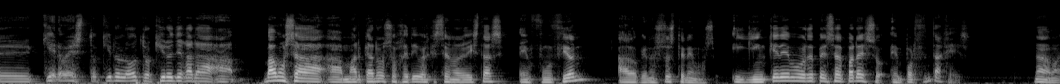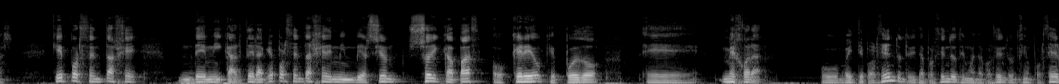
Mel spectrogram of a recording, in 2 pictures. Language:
Spanish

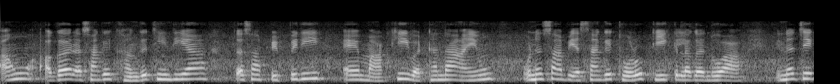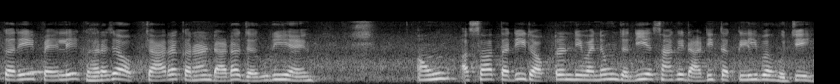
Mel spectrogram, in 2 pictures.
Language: Sindhi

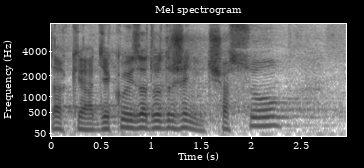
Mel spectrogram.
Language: Czech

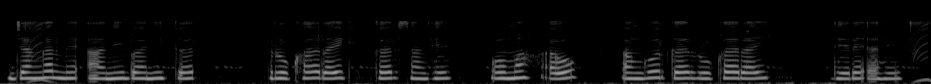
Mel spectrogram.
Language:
Chhattisgarhi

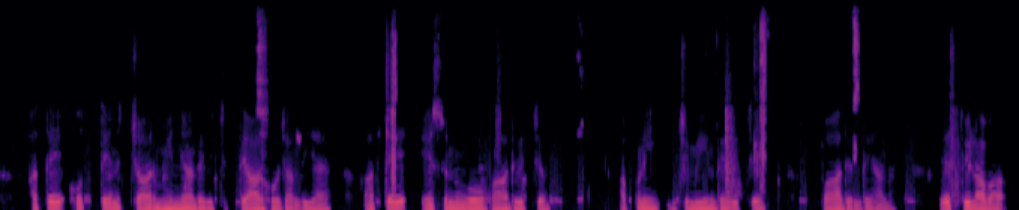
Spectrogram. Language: Punjabi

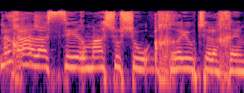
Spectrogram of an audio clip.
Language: Hebrew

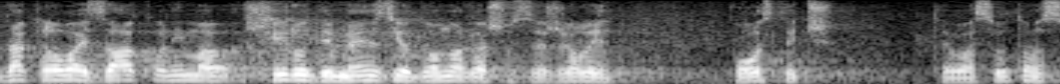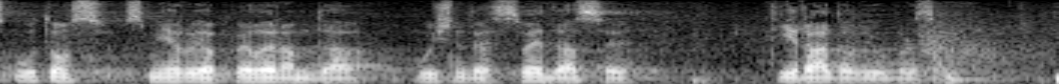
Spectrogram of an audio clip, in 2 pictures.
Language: Croatian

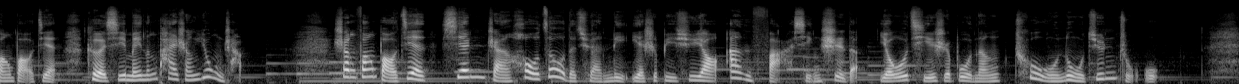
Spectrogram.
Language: Chinese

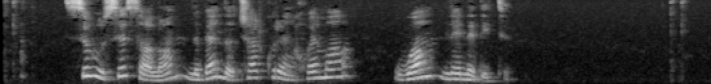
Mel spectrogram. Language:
Kurdish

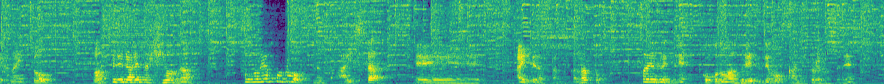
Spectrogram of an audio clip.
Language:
Japanese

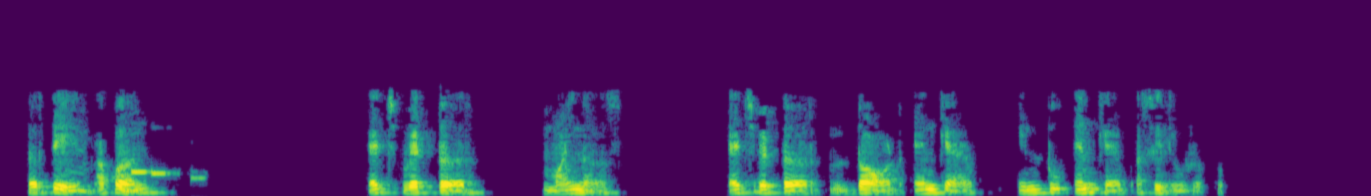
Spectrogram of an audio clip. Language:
Marathi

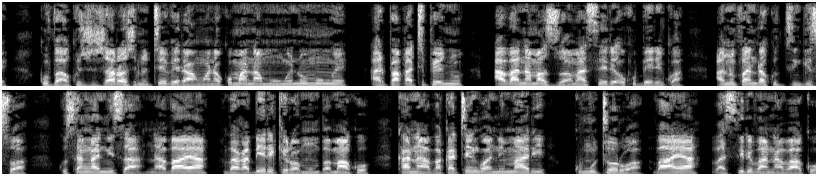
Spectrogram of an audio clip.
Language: Shona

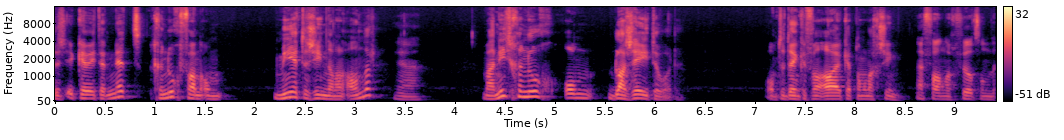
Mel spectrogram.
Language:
Dutch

